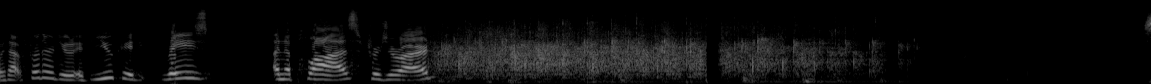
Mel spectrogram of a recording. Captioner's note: applause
